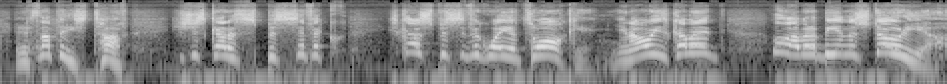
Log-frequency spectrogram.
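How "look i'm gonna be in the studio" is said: high fast rasp attempt; half-finished Artie rasp; Artie Lange. Comedian demoing his unfinished raspy Artie voice. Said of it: "this rasp to it that I'm working on".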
